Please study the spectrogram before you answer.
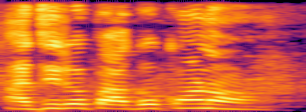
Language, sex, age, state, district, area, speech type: Odia, female, 30-45, Odisha, Malkangiri, urban, read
